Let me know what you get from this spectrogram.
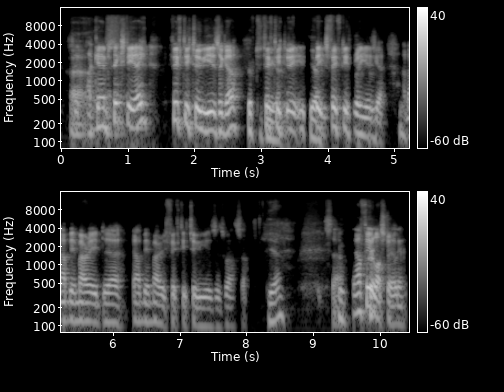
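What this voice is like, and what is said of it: English accent. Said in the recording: “the only thing English about me is my accent”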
